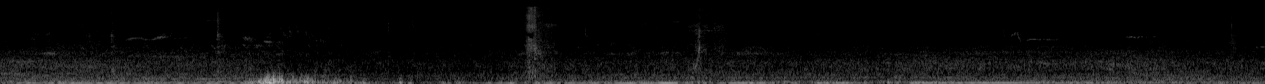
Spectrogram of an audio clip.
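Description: Faint, short bird chirps over a steady low outdoor rumble. A single loud low thump comes between two and three seconds in, and two sharp clicks follow at about five and seven seconds.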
